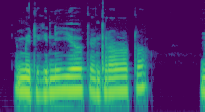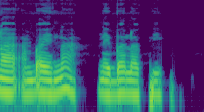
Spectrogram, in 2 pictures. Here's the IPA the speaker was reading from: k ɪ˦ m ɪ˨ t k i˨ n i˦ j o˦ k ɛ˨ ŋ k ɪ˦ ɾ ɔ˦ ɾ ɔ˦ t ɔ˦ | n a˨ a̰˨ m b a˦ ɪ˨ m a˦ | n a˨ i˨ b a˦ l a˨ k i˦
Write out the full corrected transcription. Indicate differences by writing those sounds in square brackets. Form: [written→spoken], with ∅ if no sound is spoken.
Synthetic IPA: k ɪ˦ m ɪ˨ t k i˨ n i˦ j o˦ k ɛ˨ ŋ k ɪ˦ ɾ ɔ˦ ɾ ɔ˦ t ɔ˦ | n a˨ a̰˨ m b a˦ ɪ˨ [m→n] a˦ | n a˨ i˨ b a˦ l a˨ [k→p] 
